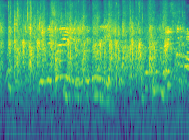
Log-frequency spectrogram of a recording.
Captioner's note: audience applauds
